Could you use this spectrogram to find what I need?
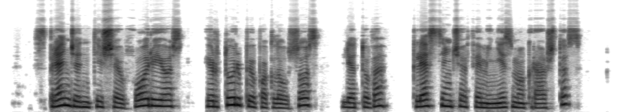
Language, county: Lithuanian, Kaunas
